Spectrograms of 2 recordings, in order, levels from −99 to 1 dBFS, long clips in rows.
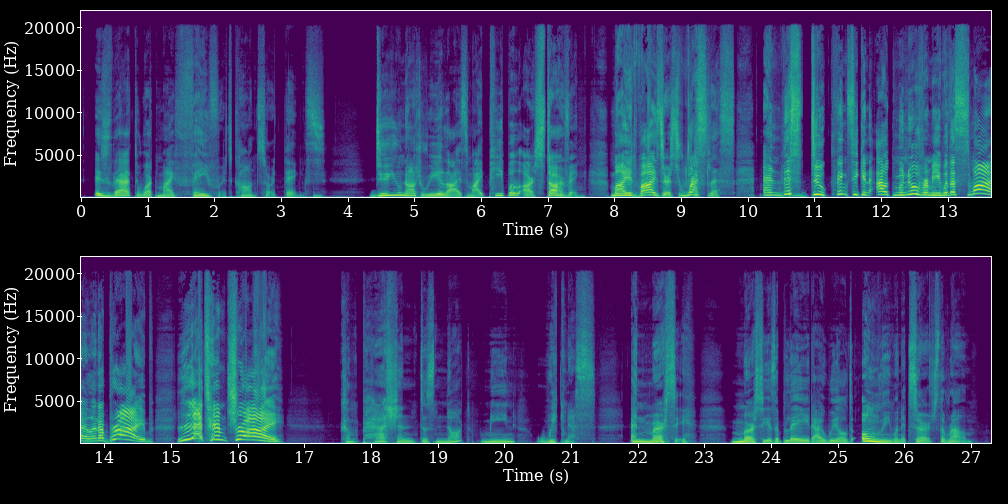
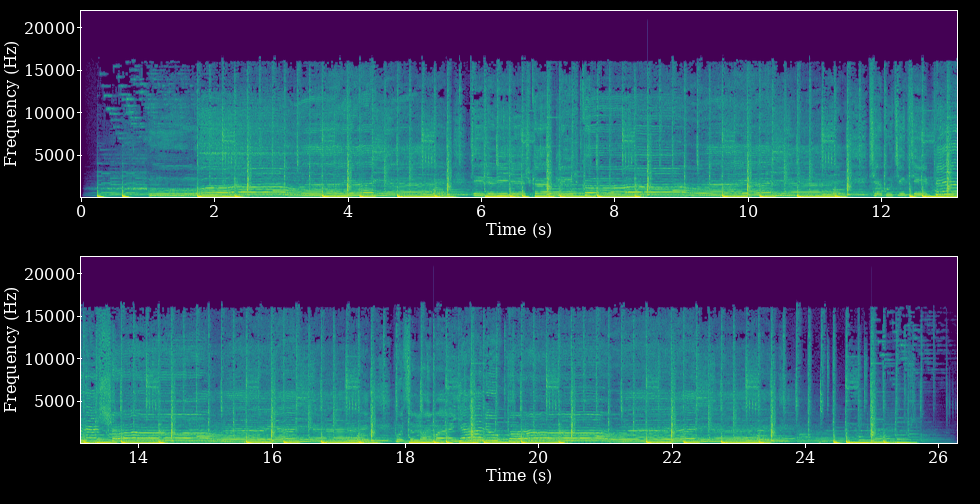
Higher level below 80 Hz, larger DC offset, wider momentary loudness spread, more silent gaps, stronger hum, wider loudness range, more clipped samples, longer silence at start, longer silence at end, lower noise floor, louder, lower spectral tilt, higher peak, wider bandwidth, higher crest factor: second, -52 dBFS vs -16 dBFS; neither; first, 19 LU vs 8 LU; neither; neither; first, 13 LU vs 2 LU; neither; about the same, 0.2 s vs 0.25 s; second, 0.3 s vs 0.6 s; first, -67 dBFS vs -45 dBFS; second, -17 LUFS vs -13 LUFS; second, -4 dB/octave vs -6 dB/octave; second, -4 dBFS vs 0 dBFS; first, over 20 kHz vs 16.5 kHz; about the same, 16 dB vs 12 dB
